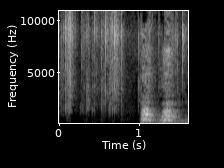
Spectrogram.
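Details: Pet dog indoors in a small room, sharing the space with a cat it does not get along with; crinkling of card packaging first, then two loud, harsh barks in quick succession.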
